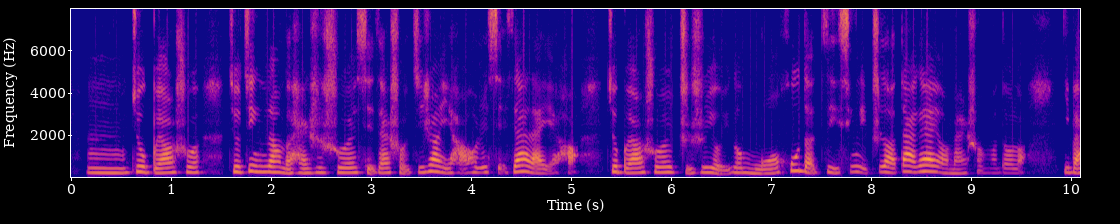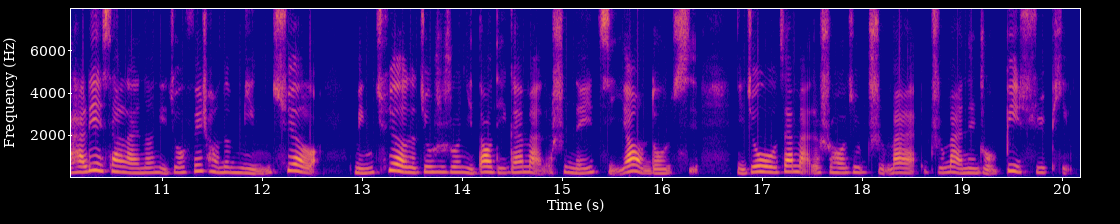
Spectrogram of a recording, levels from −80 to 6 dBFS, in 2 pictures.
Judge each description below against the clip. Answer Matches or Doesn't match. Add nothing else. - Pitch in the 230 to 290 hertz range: Matches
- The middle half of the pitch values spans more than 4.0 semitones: Doesn't match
